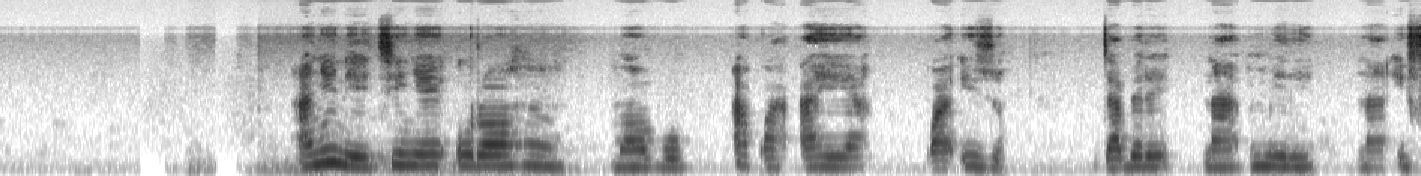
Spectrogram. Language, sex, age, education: Igbo, female, 15-29, tertiary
